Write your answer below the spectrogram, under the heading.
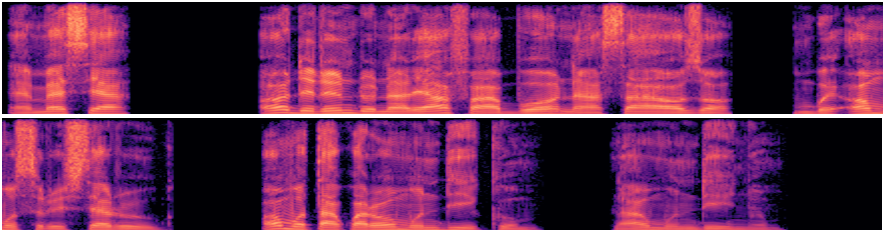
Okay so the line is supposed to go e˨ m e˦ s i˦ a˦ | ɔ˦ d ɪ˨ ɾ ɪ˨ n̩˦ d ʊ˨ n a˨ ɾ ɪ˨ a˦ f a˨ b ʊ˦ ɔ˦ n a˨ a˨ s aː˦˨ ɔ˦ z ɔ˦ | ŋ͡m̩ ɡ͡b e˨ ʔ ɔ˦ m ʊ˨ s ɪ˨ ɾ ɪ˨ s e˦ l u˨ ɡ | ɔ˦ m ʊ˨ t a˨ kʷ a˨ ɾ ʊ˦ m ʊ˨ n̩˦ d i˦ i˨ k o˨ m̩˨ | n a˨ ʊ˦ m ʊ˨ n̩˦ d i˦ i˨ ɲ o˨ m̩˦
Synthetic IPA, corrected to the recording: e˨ m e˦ s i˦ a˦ | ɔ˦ d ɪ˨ ɾ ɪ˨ n̩˦ d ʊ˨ n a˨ ɾ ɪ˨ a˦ f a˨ b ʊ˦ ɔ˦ n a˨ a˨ s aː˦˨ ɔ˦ z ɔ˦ | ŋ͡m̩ ɡ͡b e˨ ʔ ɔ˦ m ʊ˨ s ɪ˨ ɾ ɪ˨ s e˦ ɾ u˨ ɡ | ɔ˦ m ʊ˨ t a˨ kʷ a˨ ɾ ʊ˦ m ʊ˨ n̩˦ d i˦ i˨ k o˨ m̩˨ | n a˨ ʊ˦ m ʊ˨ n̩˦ d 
